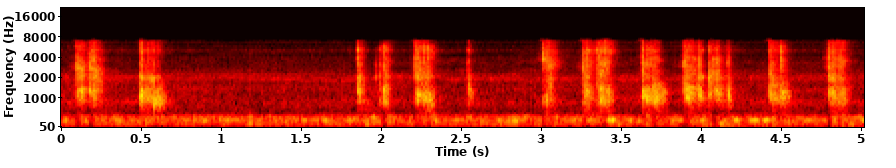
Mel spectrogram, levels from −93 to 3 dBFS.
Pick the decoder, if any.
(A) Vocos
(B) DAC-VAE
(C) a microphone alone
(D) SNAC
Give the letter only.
D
